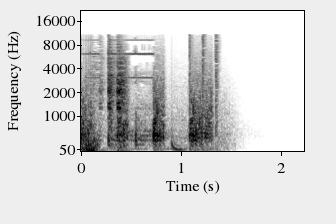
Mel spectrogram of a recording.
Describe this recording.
Another 166BPM break/loop, I added some distortion and sounds a bit glitchy with the high frecuencies.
